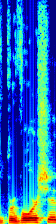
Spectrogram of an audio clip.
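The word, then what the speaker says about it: Brevoortia: Uh the the pronunciation is brevoria.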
